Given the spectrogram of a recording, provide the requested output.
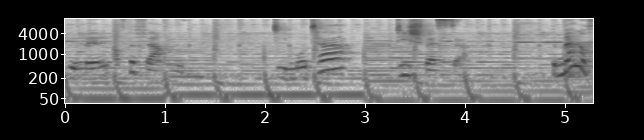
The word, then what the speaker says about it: Mutter: In German, you would say Mutter. Mutter. Die Mutter. Here again, the pronunciation is Mutter. Not Mutter, but Mutter. Just like Bruder or Schwester.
